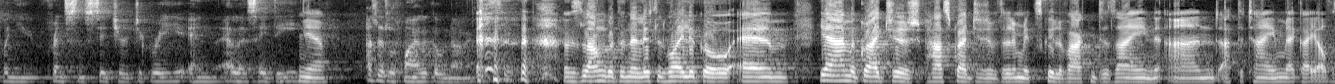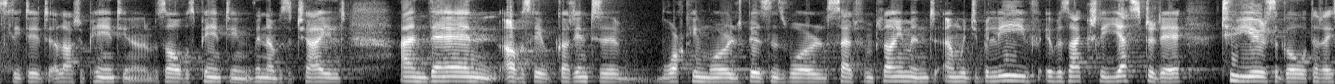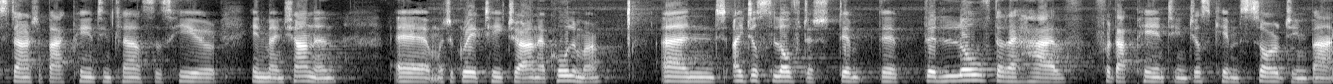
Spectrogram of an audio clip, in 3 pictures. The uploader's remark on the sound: At the Berry tree Cafe Mountshannon. Broadcast live from the Derg.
